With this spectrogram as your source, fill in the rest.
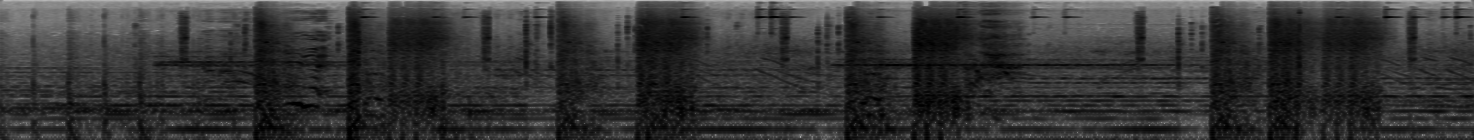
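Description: Repeated bursts of gunfire from the video game Winback: Covert Operations, loud clustered shots in irregular volleys over a steady game background hum throughout.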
